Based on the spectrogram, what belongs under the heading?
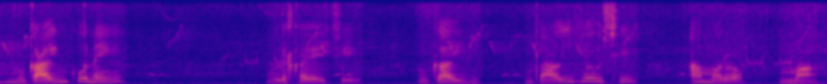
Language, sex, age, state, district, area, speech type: Odia, female, 18-30, Odisha, Balangir, urban, spontaneous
